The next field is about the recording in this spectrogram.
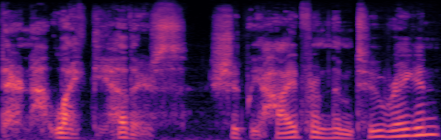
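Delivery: put-on hushed, whispering child voice. Narrator voicing a child speaking from one of the beds, in a child's whisper. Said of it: "it's kind of speaking in a whisper".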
